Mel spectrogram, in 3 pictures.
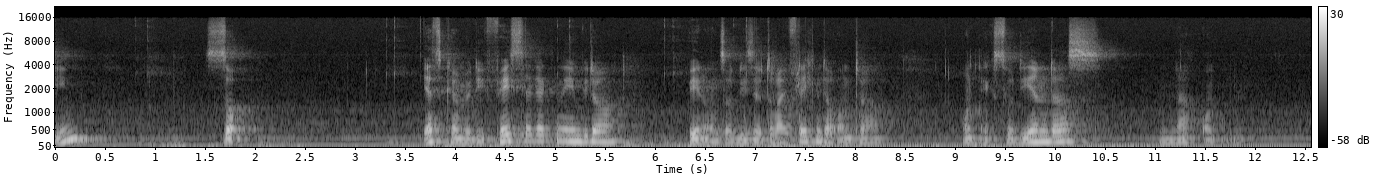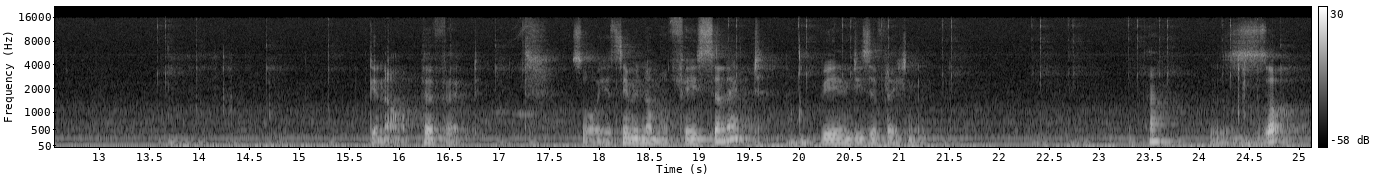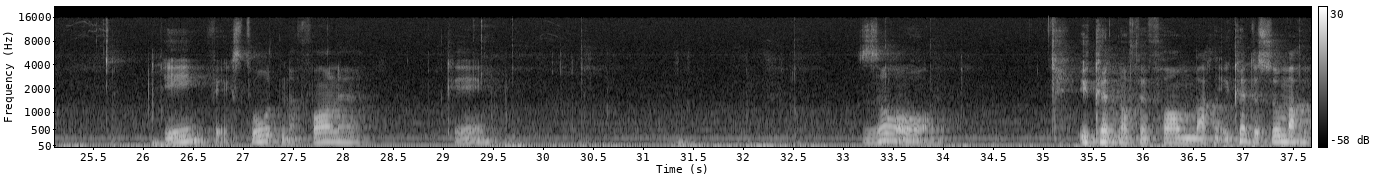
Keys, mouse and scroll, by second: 0.8 click, 3.3 click, 5.0 click, 6.1 shift+click, 6.7 shift+click, 7.4 middle click, 9.1 e, 13.6 click, 13.9 middle click, 15.3 middle click, 16.5 middle click, 19.3 click, 20.0 shift+click, 20.4 shift+click, 21.4 shift+click, 22.3 shift+click, 22.7 shift+click, 23.2 shift+click, 23.6 shift+click, 24.2 shift+click, 24.5 middle click, 26.1 e, 29.3 click, 29.7 middle click, 31.3 Tab, 32.5-33.4 middle drag, 33.8-35.1 middle drag, 35.6 middle click, 36.9-37.5 middle drag.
